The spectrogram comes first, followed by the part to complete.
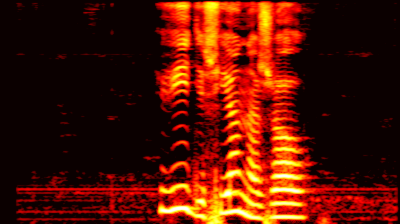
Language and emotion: Russian, sad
